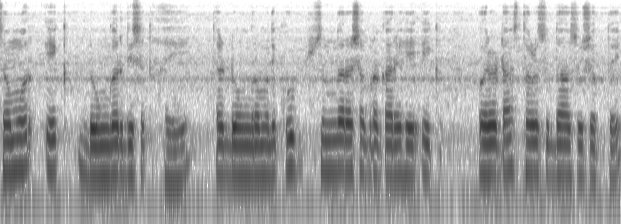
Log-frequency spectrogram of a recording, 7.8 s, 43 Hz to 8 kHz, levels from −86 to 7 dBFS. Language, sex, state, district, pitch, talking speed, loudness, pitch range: Marathi, male, Maharashtra, Chandrapur, 140 Hz, 130 wpm, -24 LUFS, 135-150 Hz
